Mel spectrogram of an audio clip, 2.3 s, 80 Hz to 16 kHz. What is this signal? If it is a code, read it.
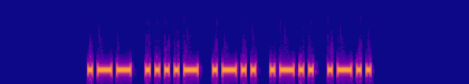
Morse code, heard as a keyed tone, about 52 wpm, 700 Hz. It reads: W4LLL
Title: USA Call Signs - 5 Characters - 50wpm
